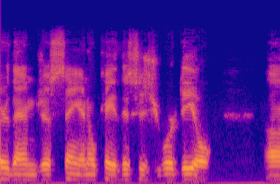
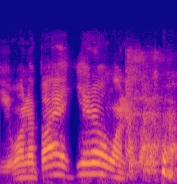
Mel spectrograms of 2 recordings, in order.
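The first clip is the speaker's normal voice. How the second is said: swooping New Jersey accent, pitched up, throughout; 7 semitones higher than usual. Describing how your sales pitch comes out, in a Jersey accent. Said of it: "that comes out in Jersey accent".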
